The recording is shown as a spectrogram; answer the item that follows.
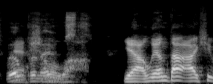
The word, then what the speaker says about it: Charleroi: Well pronounced. Charleroi.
